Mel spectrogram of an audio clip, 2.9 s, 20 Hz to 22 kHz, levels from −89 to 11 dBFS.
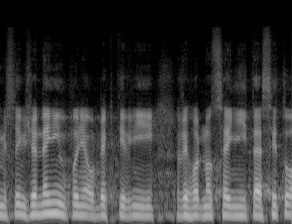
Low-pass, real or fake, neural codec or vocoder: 14.4 kHz; fake; autoencoder, 48 kHz, 32 numbers a frame, DAC-VAE, trained on Japanese speech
